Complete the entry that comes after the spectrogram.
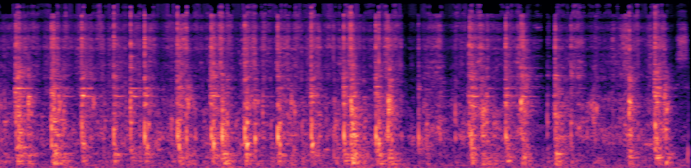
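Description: A spoon scrapes and clanks rhythmically against a cast iron pan while almond puff dough is stirred, a fast, steady run of close metallic strokes with no voices.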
